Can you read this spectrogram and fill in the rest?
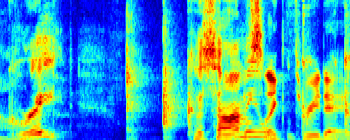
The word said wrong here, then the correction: Kamasi: Kamasi Washington, I never say his name right.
